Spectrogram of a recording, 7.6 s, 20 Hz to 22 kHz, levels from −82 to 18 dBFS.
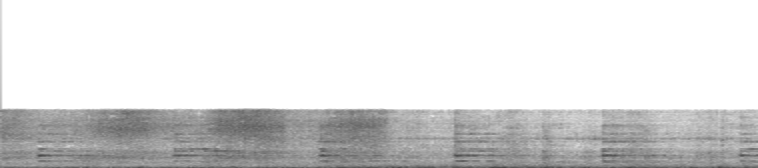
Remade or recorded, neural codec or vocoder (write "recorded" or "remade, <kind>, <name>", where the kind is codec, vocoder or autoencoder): remade, vocoder, Vocos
